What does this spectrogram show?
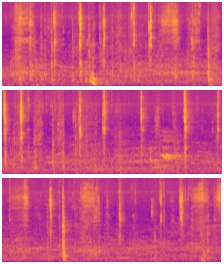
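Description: Close-up eating sounds of two people eating rice and fish curry with their hands: wet chewing with many sharp lip-smacking clicks and a few short throaty sounds.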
